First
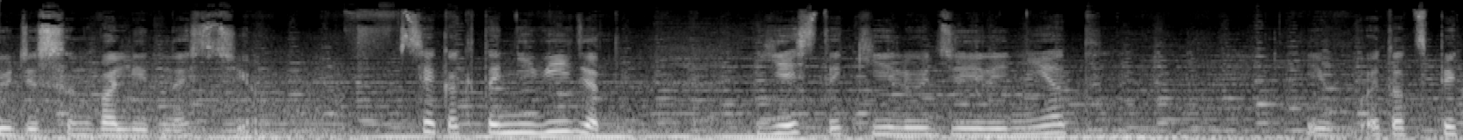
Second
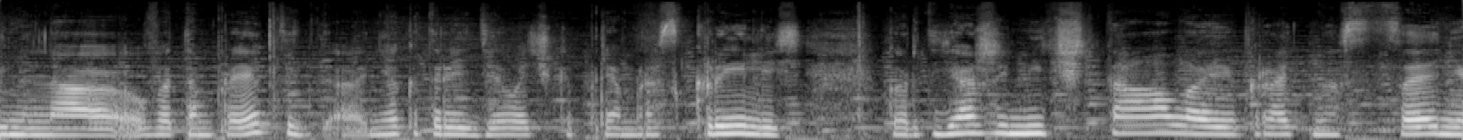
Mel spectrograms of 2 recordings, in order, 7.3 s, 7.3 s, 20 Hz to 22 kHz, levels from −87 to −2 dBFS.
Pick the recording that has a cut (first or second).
first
